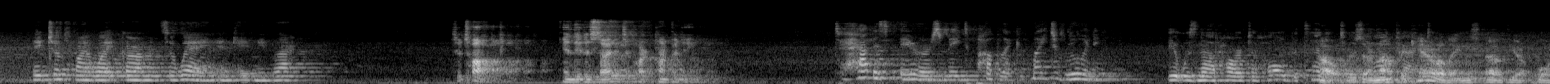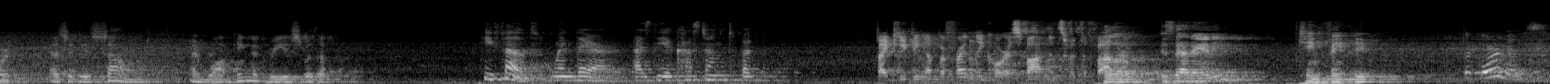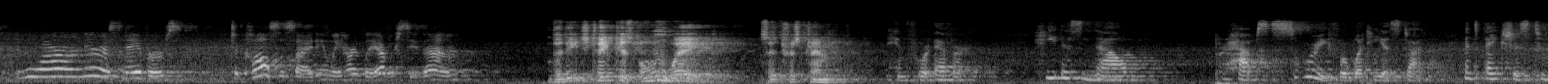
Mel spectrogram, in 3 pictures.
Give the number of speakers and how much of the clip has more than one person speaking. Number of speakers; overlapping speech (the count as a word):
ten, about 4%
